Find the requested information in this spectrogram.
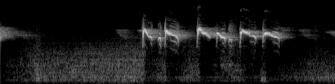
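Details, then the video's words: Oriental white-eye in a hobby cage, 11 September 2022, in slightly dipped form: a soft high note, then a quick run of about six sharp, down-slurred chirps in under two seconds, with light background hum. "Mata Puteh Kitaro Buka Sing"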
